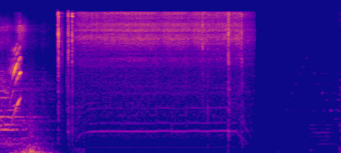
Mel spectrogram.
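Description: Edited-in sound effects: a short rising whoosh at the tail of the intro music, then a click about a second in and a steady mechanical whir with a hum for about two seconds, ending with another click.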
